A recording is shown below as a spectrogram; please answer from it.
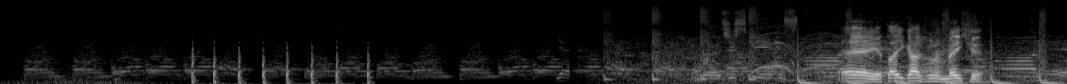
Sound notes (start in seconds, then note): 1.9 door knocking; 5.7 music gets louder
